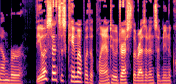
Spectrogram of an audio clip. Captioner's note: voice-over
